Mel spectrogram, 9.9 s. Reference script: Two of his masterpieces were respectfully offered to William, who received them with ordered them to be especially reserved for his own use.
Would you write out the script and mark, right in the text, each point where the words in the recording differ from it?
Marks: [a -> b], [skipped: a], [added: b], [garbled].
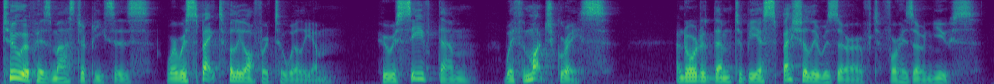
Two of his masterpieces were respectfully offered to William, who received them with [added: much grace and] ordered them to be especially reserved for his own use.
